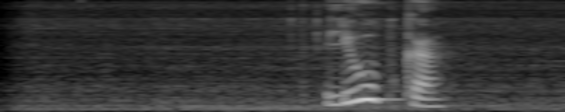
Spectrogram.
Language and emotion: Russian, positive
